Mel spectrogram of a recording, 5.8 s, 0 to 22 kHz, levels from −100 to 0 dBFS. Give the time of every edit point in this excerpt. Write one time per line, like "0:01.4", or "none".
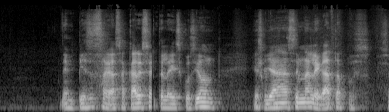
0:02.2
0:04.0
0:04.4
